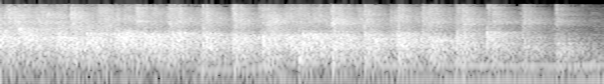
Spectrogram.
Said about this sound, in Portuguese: Você pode aplaudir o Senhor mais uma vez nessa manhã?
